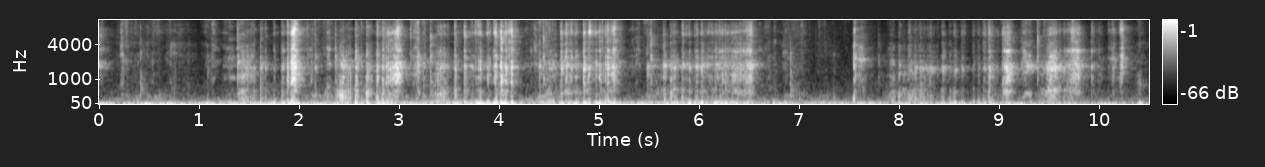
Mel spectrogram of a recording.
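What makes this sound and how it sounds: A dry red oval bar of soap, held in the palm, is scraped with a metal utility knife blade, shaving off orange curls. A steady run of crisp, dry scraping and rasping strokes with bright, high hiss is heard, and the shavings come away from the bar.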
